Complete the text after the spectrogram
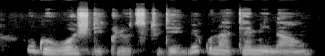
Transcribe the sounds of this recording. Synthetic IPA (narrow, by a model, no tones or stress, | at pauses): uɡowɔʃdiklodstudemekʷʊnatɛminaɦʊ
